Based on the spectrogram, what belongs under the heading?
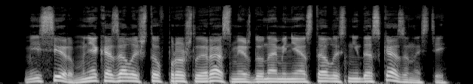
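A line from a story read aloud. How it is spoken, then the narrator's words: Calm. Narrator (Russian): спокойно произнес я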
